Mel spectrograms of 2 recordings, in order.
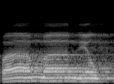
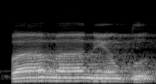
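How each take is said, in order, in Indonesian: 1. Konsonan akhir ditahan diam tanpa pantulan. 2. Konsonan akhir dilepas dengan pantulan bergema. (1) "Nah, begitu ya" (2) "tidak boleh dipantulkan ya, tidak boleh ditawalludkan ... salah ya"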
